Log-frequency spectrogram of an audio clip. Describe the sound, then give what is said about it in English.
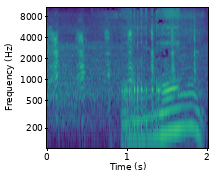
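A woman makes one long, strained, nasal goose-like honk that holds a buzzy pitch and then bends downward as it fades. Only faint breathy noise comes before it. “Sounds like a goose honk.”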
